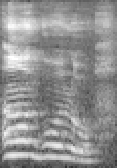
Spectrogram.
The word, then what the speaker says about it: ângulo: intensa da palavra ângulo basta pronunciar lentamente como se estivesse chamando alguém bolo percebam que a sílaba que mais demora ser pronunciada é a um ângulo portanto ano é a sílaba tônica turma a sílaba tônica é a antepenúltima sílaba da palavra ângulo portanto a palavra ângulo é uma palavra proparoxítona a e na palavra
